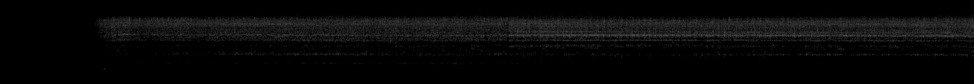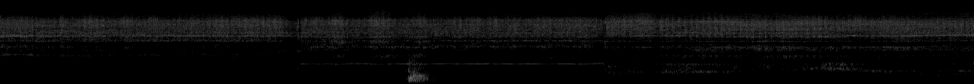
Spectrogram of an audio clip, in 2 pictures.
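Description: A drill spins a wire brush that whirs and scrapes against metal.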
